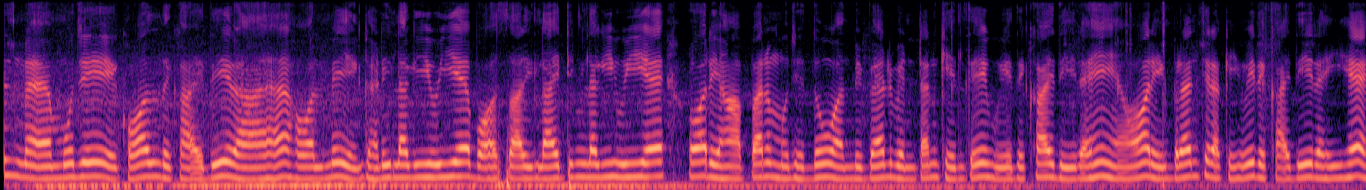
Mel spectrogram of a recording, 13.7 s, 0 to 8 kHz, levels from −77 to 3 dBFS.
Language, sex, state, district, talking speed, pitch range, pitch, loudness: Hindi, female, Maharashtra, Aurangabad, 180 wpm, 185-215 Hz, 200 Hz, -16 LUFS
